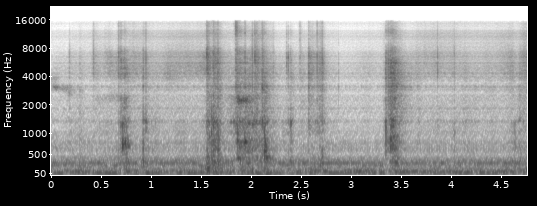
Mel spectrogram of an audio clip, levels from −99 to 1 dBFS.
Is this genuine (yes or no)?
no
